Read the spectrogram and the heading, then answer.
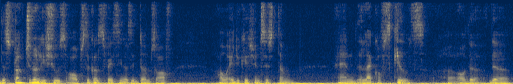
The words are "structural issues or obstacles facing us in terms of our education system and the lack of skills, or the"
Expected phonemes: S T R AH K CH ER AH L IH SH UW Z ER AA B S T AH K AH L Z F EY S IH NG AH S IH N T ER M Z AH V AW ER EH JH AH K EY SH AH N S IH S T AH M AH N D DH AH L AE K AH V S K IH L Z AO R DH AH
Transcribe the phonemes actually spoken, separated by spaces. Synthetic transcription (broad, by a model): S T R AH K CH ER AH L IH SH UW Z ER AA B S T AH K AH L S F EY S IH NG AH S IH N T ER M S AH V AW ER EH JH AH K EY SH AH N S IH S T AH M AH N D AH L AE K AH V S K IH L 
